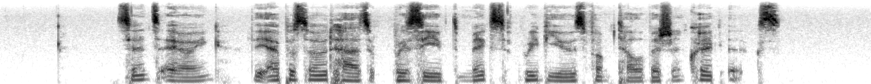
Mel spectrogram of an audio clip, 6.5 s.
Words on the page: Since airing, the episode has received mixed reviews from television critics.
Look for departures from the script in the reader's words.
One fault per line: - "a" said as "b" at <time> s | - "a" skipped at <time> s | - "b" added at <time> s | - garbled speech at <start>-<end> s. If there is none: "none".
none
